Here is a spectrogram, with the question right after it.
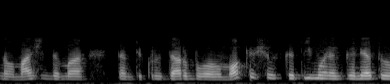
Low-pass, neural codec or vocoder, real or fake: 3.6 kHz; none; real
